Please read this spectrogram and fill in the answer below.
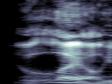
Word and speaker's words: Lael: Because it was, how do you say his name, Lael? Lael, yeah.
